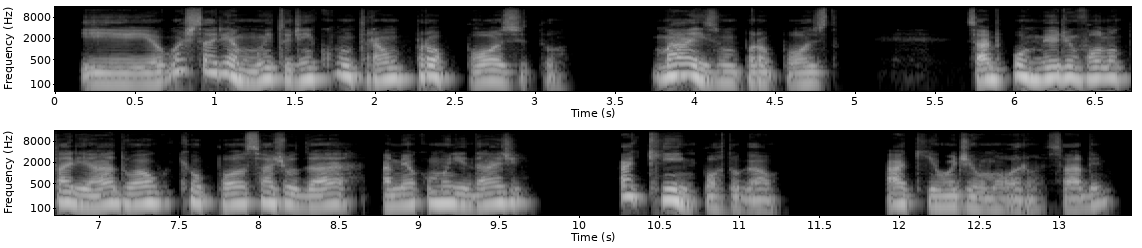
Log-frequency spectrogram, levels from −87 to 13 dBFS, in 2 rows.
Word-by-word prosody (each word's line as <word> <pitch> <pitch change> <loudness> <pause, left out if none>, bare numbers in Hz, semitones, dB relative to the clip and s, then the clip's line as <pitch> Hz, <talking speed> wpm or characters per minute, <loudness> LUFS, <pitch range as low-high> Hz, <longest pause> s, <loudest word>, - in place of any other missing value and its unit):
e, 105 +1 -2
eu 105 +3 -2
gostaria 225 -7 +1
muito 135 +3 +1
de 130 +2 -1
encontrar 150 -1 0
um 150 +1 +3
propósito, 145 -7 -2 0.5
mais 170 -6 +4
um 115 -1 -3
propósito, 110 -1 -4 0.8
sabe, 135 +2 +4
por 165 +4 +4
meio 150 +3 +5
de 160 - +5
um 155 - +3
voluntariado, 145 -3 +1
algo 140 +1 +2
que 145 - -21
eu 145 -2 +1
possa 140 +1 -1
ajudar 130 0 0
a 115 - -2
minha 125 +2 -1
comunidade, 140 +1 +1 0.5
aqui 215 -4 0
em 165 -2 +6
Portugal. 90 -4 -7 0.6
Aqui 95 +10 -2
onde 110 0 -2
eu 100 - -5
moro, 95 -2 -7
sabe. 105 +8 -5
135 Hz, 145 wpm, -24 LUFS, 115-150 Hz, 0.8 s, em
